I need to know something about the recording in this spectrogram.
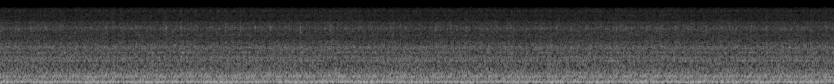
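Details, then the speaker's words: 1996 Ford F-150 A/C after replacing a bad low-pressure switch and adding R-134a and oil: compressor clutch now engaging and running, blowing colder air; smooth even idle with steady low compressor hum, no clatter or squeal; normal compressor operation. "Also, if you're paying attention to that clutch, you're seeing it now engaging and running because the more 182 95A that gets into it, as well as the oil that I put in, it's freeing up and engaging."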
